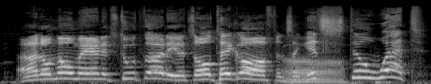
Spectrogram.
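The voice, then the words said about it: Put-on New York accent. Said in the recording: “That accent. ... New York.”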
